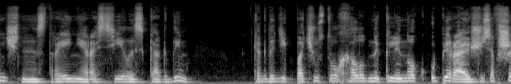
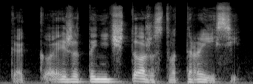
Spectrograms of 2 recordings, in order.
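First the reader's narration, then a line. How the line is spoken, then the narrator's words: Through gritted teeth. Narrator (Russian): процедил Рок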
